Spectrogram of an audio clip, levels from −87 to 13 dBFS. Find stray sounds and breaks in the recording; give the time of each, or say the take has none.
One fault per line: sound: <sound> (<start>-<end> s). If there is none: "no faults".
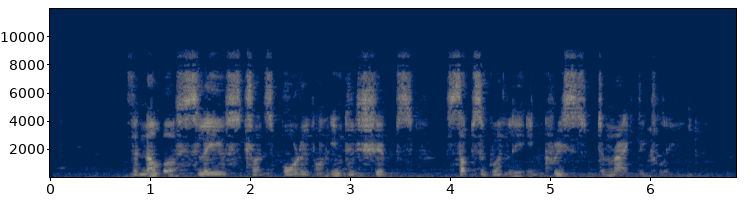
no faults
